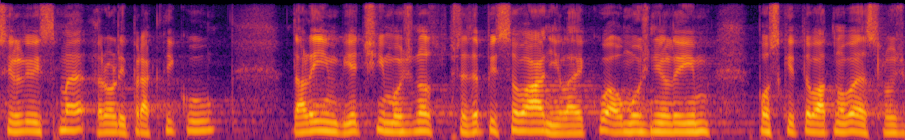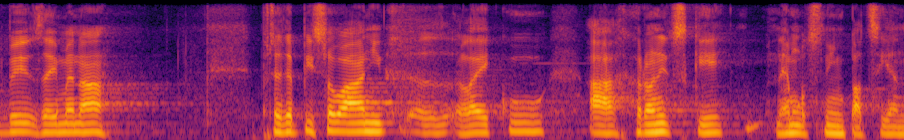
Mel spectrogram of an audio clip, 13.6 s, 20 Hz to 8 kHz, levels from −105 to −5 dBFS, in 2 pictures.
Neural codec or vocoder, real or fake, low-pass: none; real; 7.2 kHz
